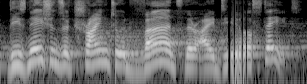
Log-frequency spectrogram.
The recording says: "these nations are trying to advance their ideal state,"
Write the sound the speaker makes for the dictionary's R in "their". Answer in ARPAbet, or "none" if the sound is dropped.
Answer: R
